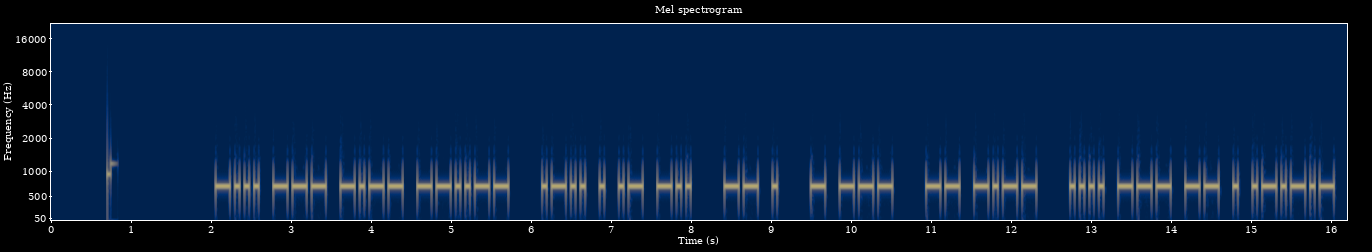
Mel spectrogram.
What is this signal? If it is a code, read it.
Morse code, heard as a keyed tone, about 20 wpm, 700 Hz. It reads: BOY, LEAD ME TO MY HOME.
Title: Sentences from Top 1000 Words - Review Part 2 - 20wpm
